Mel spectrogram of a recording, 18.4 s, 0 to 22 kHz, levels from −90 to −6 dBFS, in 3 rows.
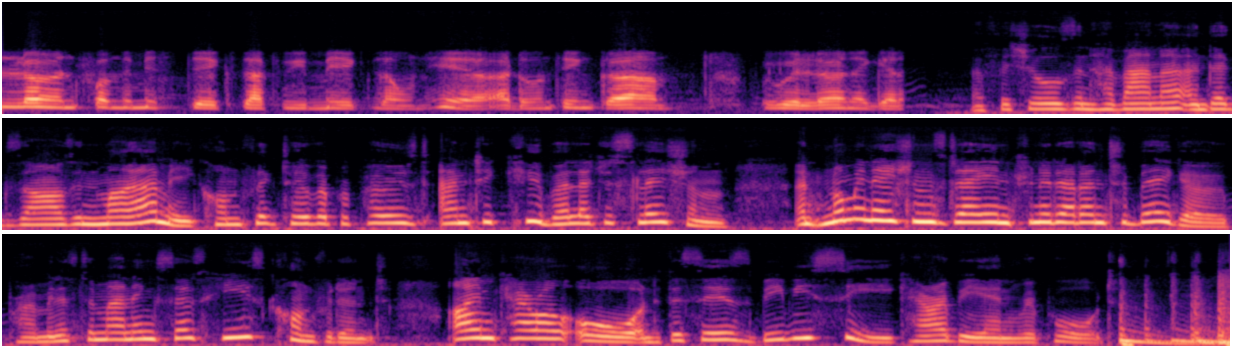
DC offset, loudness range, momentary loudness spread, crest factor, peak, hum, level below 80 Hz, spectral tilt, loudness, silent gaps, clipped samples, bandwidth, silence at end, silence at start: under 0.1%; 10 LU; 15 LU; 16 dB; -6 dBFS; none; -44 dBFS; -8.5 dB/octave; -21 LUFS; none; under 0.1%; 10 kHz; 0 s; 0 s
